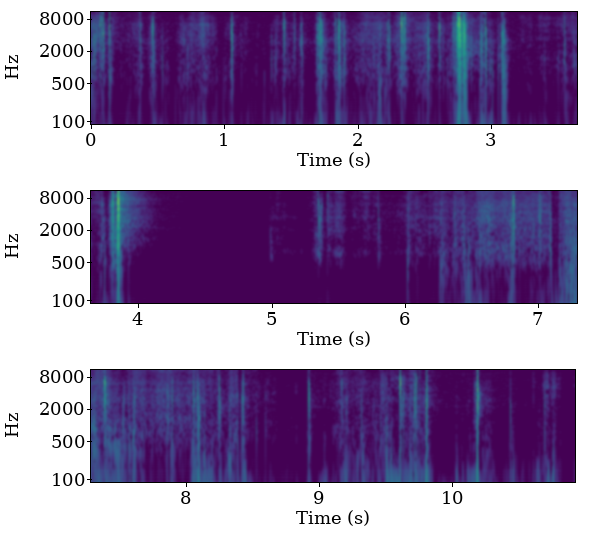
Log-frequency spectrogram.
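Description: A heap of candy-coated peanut M&Ms, small hard sugar-shelled peanut chocolate candies, is mixed and scraped with a thin wooden stick. The result is a dense run of sharp clicks and rattling scrapes with bright, crisp edges. Activity pauses for about a second near the middle, then resumes.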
